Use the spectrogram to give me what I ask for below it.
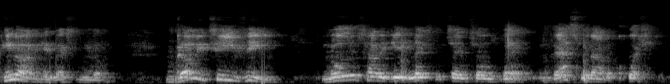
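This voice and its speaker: There is light background noise and audible room echo as a man talks at a moderate pace. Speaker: livestreamer. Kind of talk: casual chat. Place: home room. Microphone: phone near.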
